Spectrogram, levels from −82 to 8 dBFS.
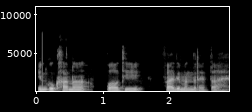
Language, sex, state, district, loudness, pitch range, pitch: Hindi, male, Uttar Pradesh, Hamirpur, -21 LUFS, 135-150 Hz, 140 Hz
